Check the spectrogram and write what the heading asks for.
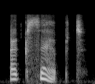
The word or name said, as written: accept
